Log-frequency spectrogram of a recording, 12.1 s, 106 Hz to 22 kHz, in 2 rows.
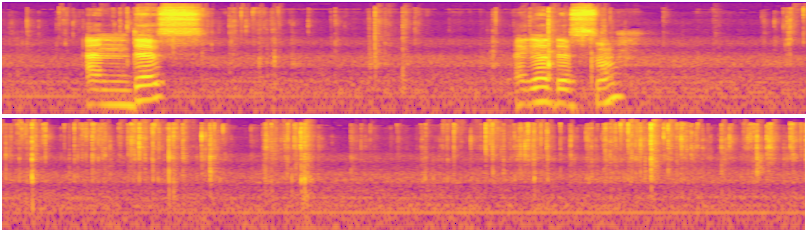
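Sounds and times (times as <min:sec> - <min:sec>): steady low hum: 0:00.0 - 0:12.0
packaging being handled: 0:05.7 - 0:12.0.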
